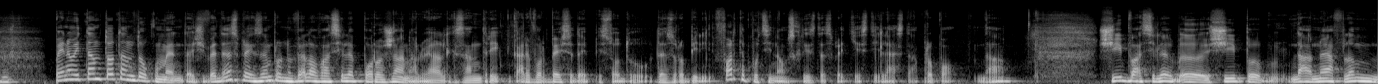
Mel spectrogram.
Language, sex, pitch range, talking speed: Romanian, male, 115-160 Hz, 155 wpm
